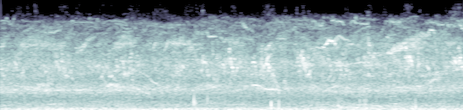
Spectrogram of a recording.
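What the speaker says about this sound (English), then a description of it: "look at all the birds. Can you see them?" Many birds chirping and calling outside a church sanctuary after a service, forming a dense, constant chorus of overlapping tweets at moderate distance.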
